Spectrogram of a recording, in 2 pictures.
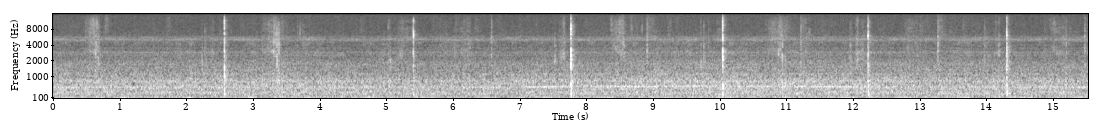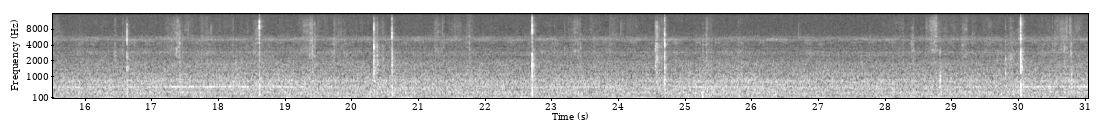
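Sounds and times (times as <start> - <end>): faint steady hiss: 0.0 - 31.0
playing cards snapping: 7.5 - 7.9, 9.7 - 10.2, 11.9 - 12.4, 14.2 - 14.4, 20.3 - 20.8, 24.5 - 25.4, 29.8 - 30.9.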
